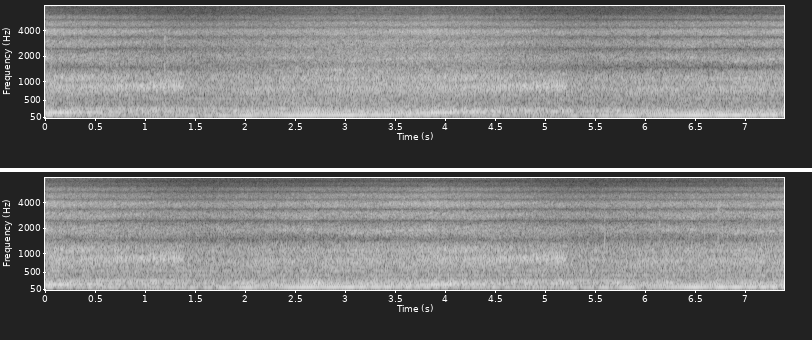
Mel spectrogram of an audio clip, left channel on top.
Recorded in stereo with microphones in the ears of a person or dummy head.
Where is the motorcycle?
5° right (ahead or behind).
